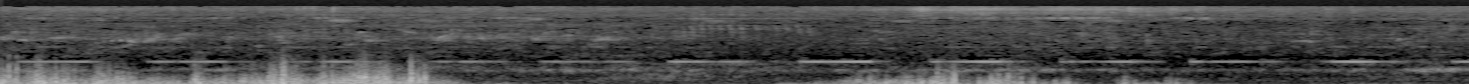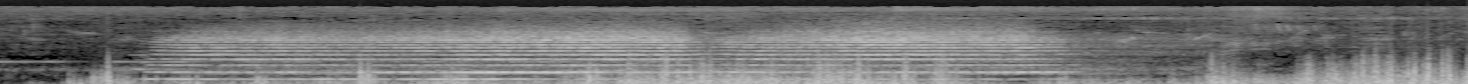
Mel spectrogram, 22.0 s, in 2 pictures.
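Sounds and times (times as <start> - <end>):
train rumbling on rails: 0.0 - 22.0
train horn blast: 11.8 - 20.3.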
